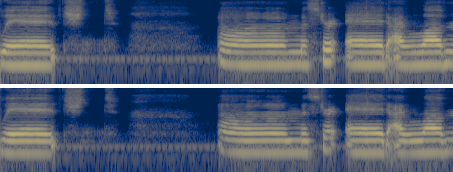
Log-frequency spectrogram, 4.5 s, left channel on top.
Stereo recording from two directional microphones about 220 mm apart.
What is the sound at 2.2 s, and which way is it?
Speech, 40° left (ahead or behind).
